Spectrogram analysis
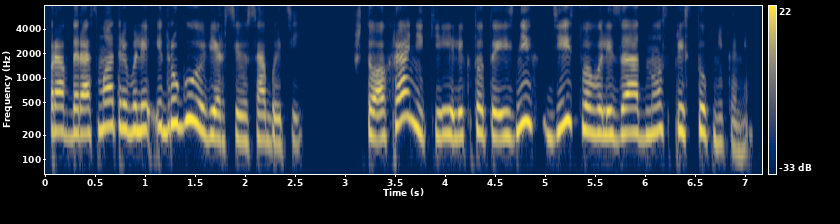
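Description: A woman narrating an audiobook in an even storytelling manner. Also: medium pitch, a little fast, no room sound, studio quality.

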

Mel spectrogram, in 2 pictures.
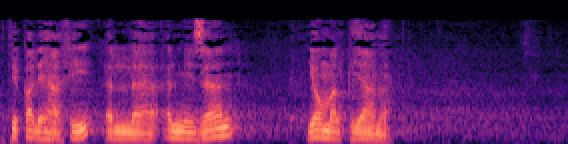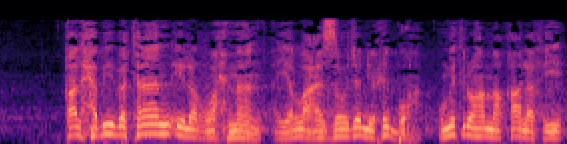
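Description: An older man with a Saudi accent giving an Islamic religious lesson, explaining a text and often repeating his key phrases for emphasis. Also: fairly low pitch. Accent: Saudi Arabian. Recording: dull lo-fi lecture recording.

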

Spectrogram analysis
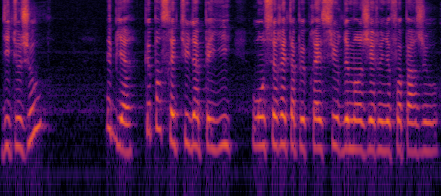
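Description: A woman's voice: on the high side, a little slow, dark tone, natural voice. A woman voicing a clever small male street acrobat who speaks in a teasing, sententious way.

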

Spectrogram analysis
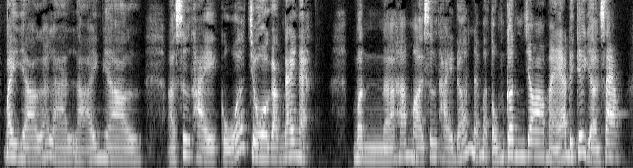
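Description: A woman's voice: on the low side, unhurried, voice pushed down. A woman voicing a worried grown son who hesitantly suggests calling a monk. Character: worried adult son of the family.

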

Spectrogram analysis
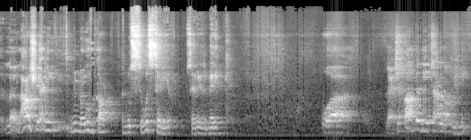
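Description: A man's voice: medium pitch, creaky, a little hiss or hum. A man, a religious teacher explaining a text step by step and often checking that listeners follow. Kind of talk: explanatory lesson commentary on a text. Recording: very echoey room.

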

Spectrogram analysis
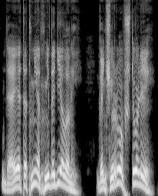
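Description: A man's voice: on the high side, big pitch swings, moderate pace, a little mellow, breathy edge, no room sound, voice pushed up. A man reading an audiobook voices a tied-up male crook who pleads and wheedles. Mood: desperate pleading.

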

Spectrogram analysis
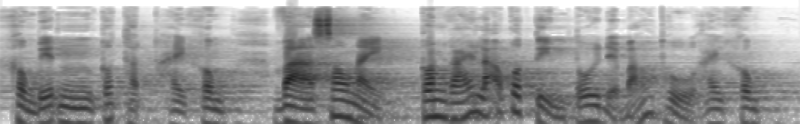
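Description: Male audiobook narrator, animated dramatic read, long reverb, faint music bed. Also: medium pitch, moderate pace. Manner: lively, dramatic storytelling. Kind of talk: scripted horror story narration. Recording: echoey hall with faint background music.

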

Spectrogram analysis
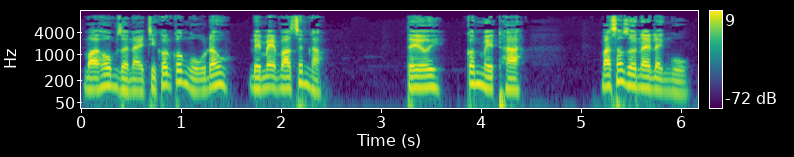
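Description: A man's voice: medium pitch, fairly quick, darkish tone, no room sound, clean studio sound, natural voice. A man voicing a village mother whose voice turns pleading and distraught. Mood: gentle. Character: frantic grieving village mother.

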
